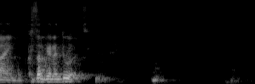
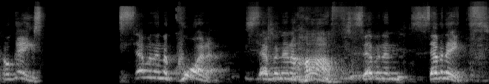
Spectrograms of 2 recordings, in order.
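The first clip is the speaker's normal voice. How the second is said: stalling countdown; 12 semitones higher than usual. Retold or imitated.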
